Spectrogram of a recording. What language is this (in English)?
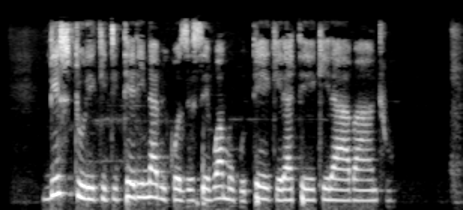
Ganda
